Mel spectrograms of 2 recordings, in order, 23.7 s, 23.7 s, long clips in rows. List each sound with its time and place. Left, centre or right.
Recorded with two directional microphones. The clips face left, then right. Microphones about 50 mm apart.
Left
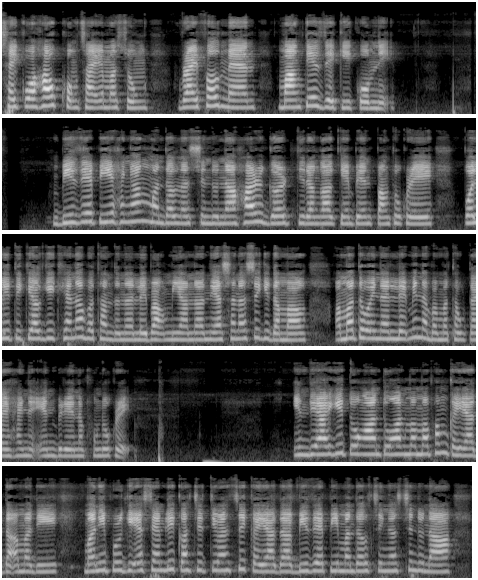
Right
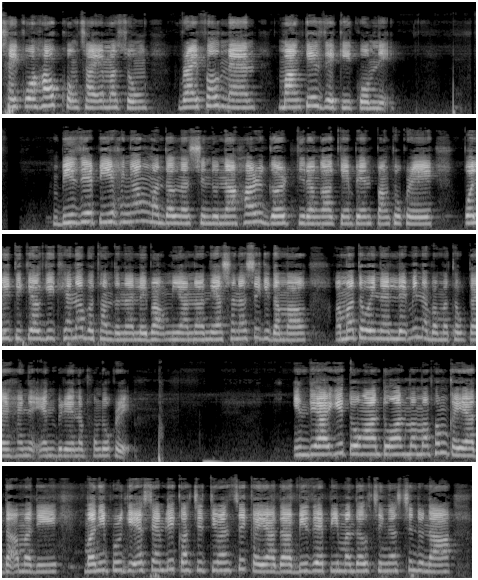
0.2 s a woman's voice: left
2.0 s a woman's voice: left
2.2 s a woman's voice: left
5.3 s a woman's voice: left
17.1 s a woman's voice: centre
18.1 s speech: centre
18.7 s a woman's voice: left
